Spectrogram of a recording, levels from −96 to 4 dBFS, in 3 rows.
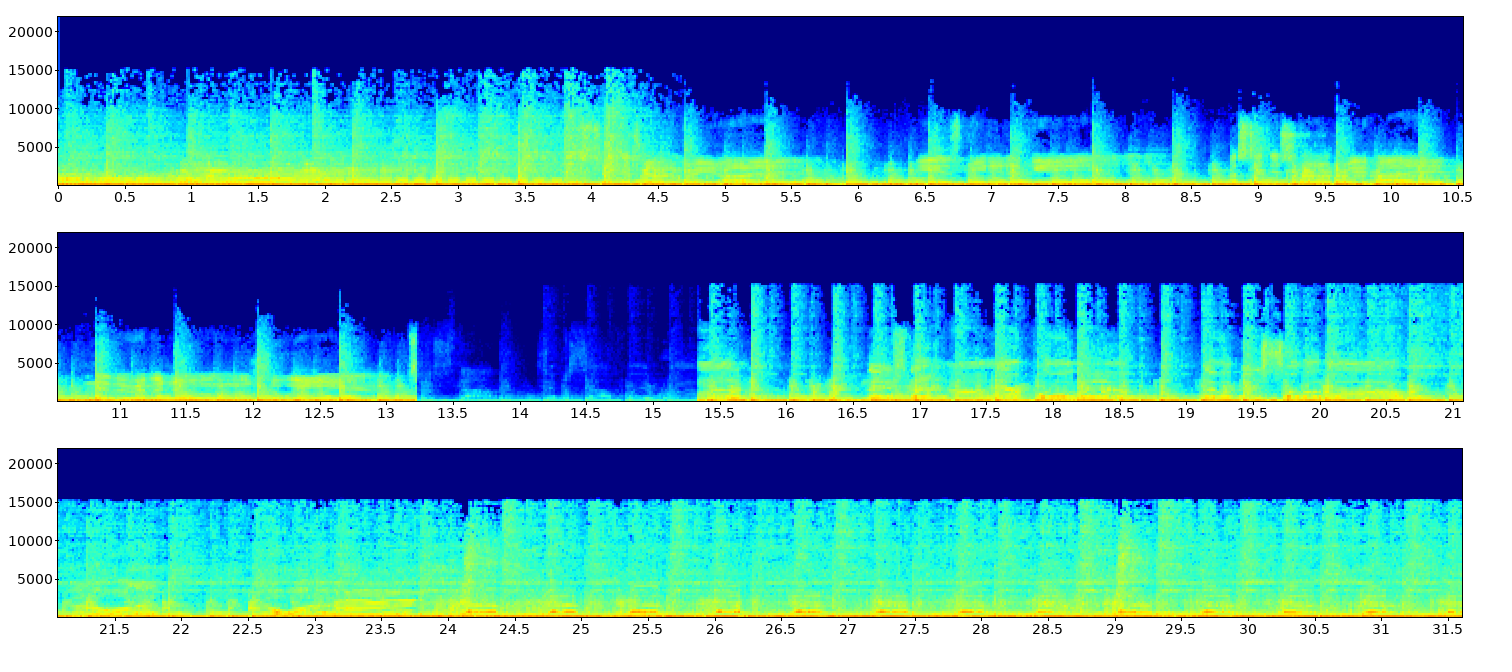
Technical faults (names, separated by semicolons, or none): one channel inverted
